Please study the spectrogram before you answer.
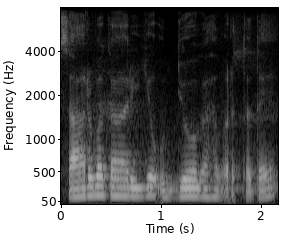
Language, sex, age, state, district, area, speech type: Sanskrit, male, 18-30, Karnataka, Uttara Kannada, rural, spontaneous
